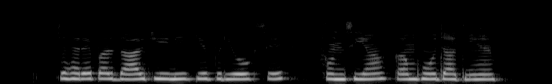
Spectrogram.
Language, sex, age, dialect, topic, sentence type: Hindi, female, 25-30, Garhwali, agriculture, statement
